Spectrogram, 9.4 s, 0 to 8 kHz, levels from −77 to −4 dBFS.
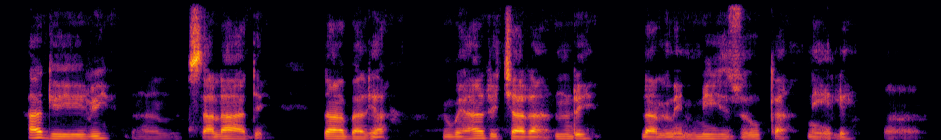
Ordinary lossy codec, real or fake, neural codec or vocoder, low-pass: none; fake; codec, 16 kHz, 2 kbps, FunCodec, trained on LibriTTS, 25 frames a second; none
